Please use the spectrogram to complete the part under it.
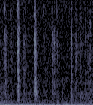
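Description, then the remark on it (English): Quiet, quick clicks of typing on a computer keyboard, several keystrokes in an uneven rapid patter over a low steady hum, with no one speaking. “Sorry, I'm typing.”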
